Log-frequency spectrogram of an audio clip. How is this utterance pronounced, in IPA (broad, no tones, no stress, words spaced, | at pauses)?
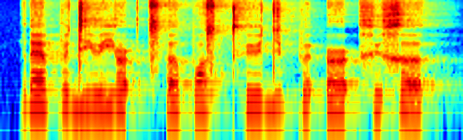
ɾɛpʏd jyjə˞ʔt͡sʼəpɔz t̪ʰydy pʏʔə˞ʔxyx ə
